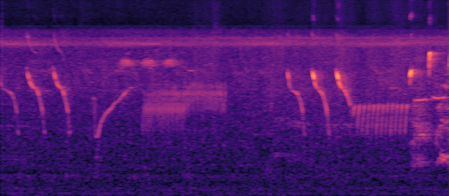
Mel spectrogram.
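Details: Canary song, fairly soft, mixing quick downward-curving whistled notes with a short flat buzzy trill and a rapid rattling run, ending in bright sharp chips.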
